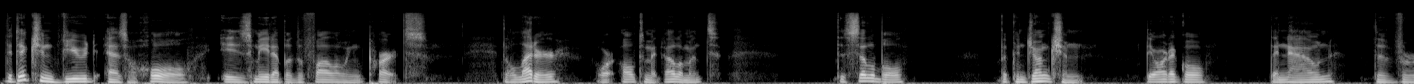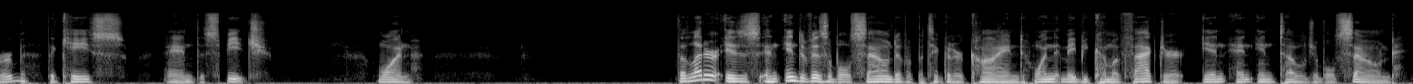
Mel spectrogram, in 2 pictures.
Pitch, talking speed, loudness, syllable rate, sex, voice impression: 115 Hz, 115 wpm, -19 LUFS, 4.5 syllables/s, male, masculine, middle-aged, slightly thick, slightly relaxed, powerful, slightly hard, muffled, slightly raspy, intellectual, mature, wild, slightly strict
